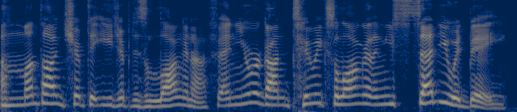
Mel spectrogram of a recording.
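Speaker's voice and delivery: high, loud mock scolding; pouty reproach to someone dear; playful complaint. Myra scolds him for long absence.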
